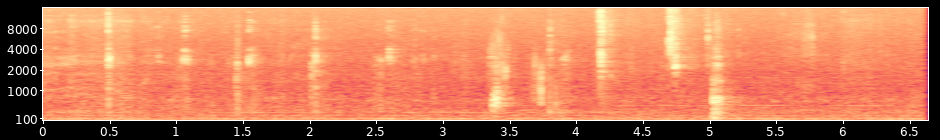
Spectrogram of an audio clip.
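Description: Close-miked mouth sounds of someone eating soft dhokla: wet chewing and small lip and tongue clicks, with two louder smacks about three and a half and five seconds in.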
